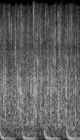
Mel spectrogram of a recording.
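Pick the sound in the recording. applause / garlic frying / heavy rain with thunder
applause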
